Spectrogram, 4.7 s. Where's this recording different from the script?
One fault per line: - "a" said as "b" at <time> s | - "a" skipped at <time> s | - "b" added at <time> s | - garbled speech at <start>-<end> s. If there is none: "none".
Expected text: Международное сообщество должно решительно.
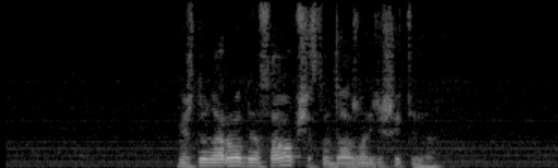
none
